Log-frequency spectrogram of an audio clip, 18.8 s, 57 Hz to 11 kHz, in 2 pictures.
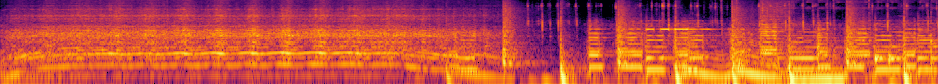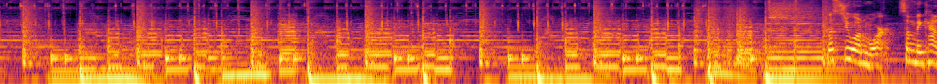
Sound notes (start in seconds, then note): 0.0 blender whirring; 5.1 keys clicking; 5.1 lively music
